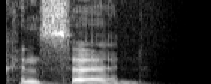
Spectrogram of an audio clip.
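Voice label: "concern", British English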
